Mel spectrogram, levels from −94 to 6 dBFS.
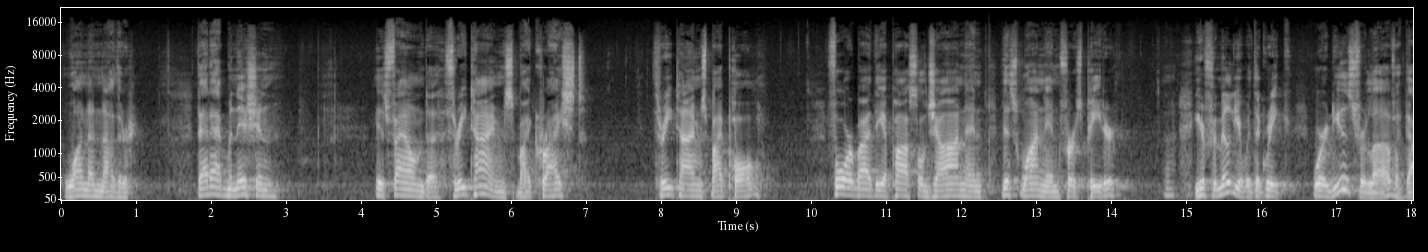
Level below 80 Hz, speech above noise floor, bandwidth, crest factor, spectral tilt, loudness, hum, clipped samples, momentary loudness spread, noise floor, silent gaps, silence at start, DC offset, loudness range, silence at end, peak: -52 dBFS; 33 dB; 17 kHz; 18 dB; -4.5 dB/octave; -17 LUFS; none; under 0.1%; 9 LU; -49 dBFS; none; 0.05 s; under 0.1%; 3 LU; 0 s; 0 dBFS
